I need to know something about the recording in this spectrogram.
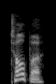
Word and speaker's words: Tulpa: Tulpa, pronounced the same as Tupa, can be translated as phantom person.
